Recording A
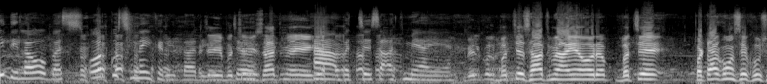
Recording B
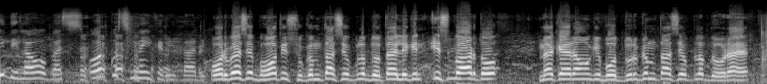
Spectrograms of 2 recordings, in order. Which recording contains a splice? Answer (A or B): B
